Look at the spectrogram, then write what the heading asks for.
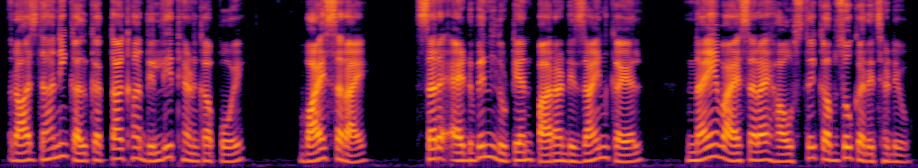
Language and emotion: Sindhi, neutral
